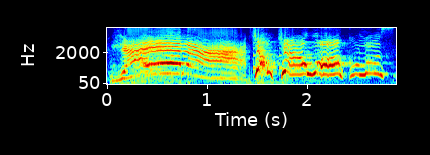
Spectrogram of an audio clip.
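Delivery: high, loud gleeful yell; triumphant shout. Real, not acted. Throwing the man's glasses away, high loud gleeful shout. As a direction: crow in triumph as the glasses fly.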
